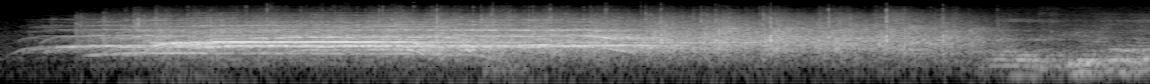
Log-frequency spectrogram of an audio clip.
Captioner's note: applause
